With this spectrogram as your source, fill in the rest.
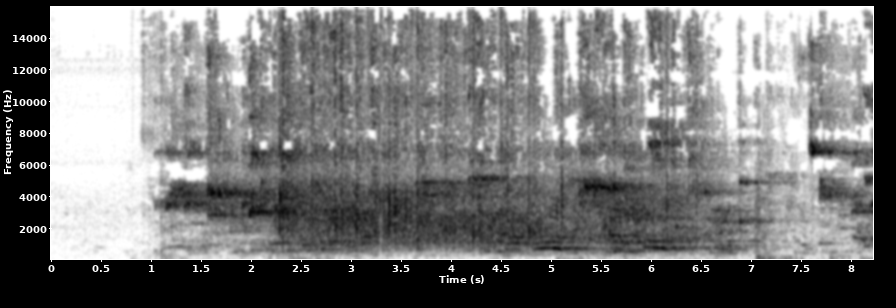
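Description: A crowd of spectators cheers in a large echoing gym.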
